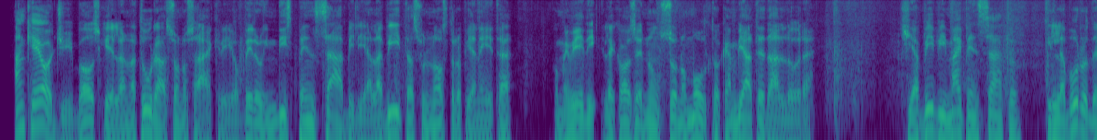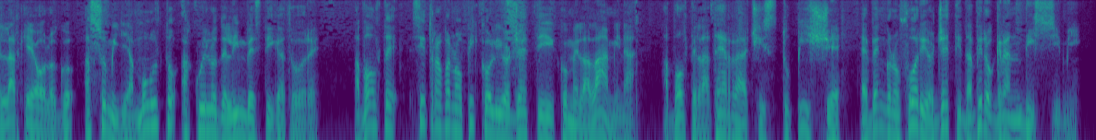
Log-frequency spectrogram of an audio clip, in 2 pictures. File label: italian documentaries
